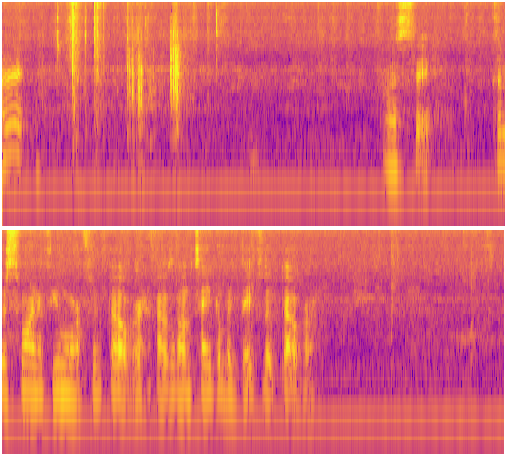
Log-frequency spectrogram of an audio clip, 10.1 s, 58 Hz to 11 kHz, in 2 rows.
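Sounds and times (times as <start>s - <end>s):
cards being shuffled: 0.5s - 2.3s.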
